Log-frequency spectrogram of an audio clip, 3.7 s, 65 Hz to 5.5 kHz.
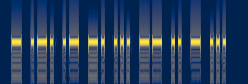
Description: Morse code, heard as a keyed tone, about 25 wpm, 600 Hz. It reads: TRANSMITS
